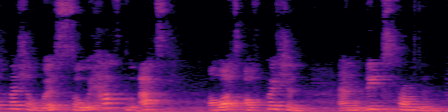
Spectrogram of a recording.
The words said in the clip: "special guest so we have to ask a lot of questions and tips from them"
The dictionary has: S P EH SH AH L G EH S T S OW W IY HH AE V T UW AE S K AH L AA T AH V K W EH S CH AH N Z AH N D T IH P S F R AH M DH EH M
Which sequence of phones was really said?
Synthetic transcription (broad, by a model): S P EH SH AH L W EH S S OW W IY HH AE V T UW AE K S AH L AA T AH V K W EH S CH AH N AH N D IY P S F R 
